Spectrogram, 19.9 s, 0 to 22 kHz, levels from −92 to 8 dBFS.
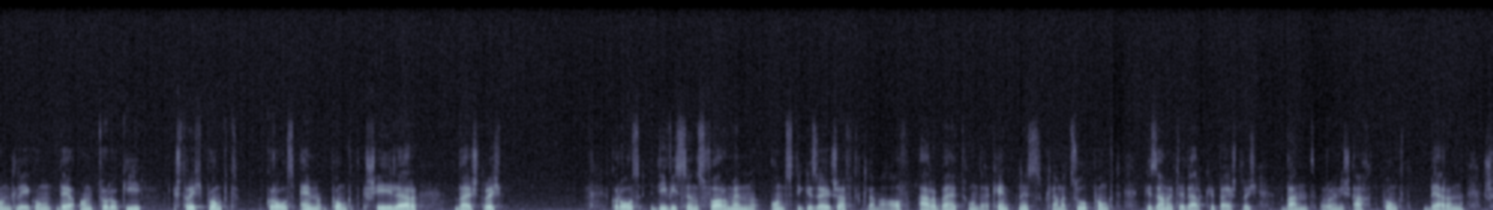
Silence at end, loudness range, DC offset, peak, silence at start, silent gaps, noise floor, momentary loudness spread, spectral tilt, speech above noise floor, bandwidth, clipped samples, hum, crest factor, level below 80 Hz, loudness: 0 s; 5 LU; under 0.1%; -4 dBFS; 0 s; none; -58 dBFS; 12 LU; -8 dB/octave; 34 dB; over 20 kHz; under 0.1%; none; 22 dB; -56 dBFS; -25 LUFS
